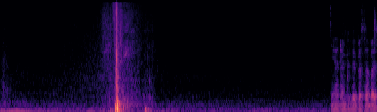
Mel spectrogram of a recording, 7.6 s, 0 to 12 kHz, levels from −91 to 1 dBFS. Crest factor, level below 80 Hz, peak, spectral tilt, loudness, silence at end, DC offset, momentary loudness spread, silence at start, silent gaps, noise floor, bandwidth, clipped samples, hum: 34 dB; -50 dBFS; -4 dBFS; -7.5 dB/octave; -26 LUFS; 0.05 s; under 0.1%; 29 LU; 2.3 s; none; -69 dBFS; 11.5 kHz; under 0.1%; none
